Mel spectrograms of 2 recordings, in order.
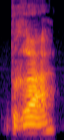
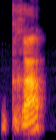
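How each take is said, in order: First: The final P is silent. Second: The final P sound is pronounced. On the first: The speaker calls it right. "It is ... drap" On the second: The speaker calls it wrong. "it is not drap"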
